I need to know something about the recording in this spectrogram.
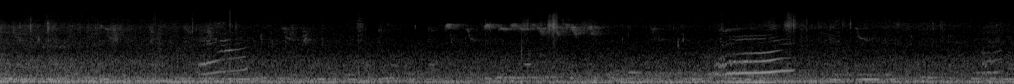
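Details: Domestic Shorthair kitten, three months old, one of three orphaned littermates hand-raised after being born under a porch: thin, rising meows at intervals over a steady low background hum.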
